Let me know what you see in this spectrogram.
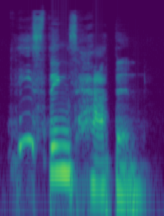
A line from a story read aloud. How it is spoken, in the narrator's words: Elsie scoffed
